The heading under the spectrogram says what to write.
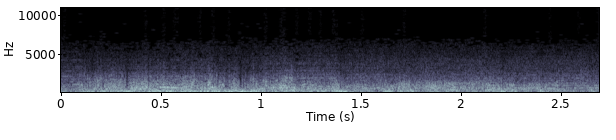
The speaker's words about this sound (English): Later, darkening storm clouds gather overhead.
